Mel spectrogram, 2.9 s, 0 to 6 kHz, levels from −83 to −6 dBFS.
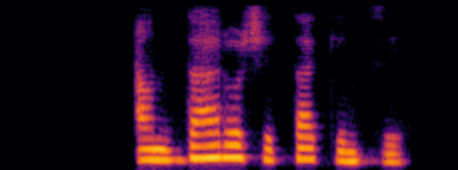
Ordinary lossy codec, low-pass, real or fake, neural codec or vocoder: MP3, 48 kbps; 5.4 kHz; fake; codec, 24 kHz, 0.9 kbps, DualCodec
